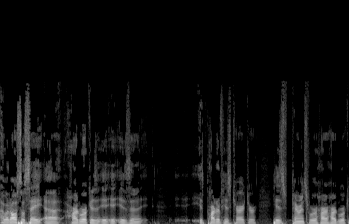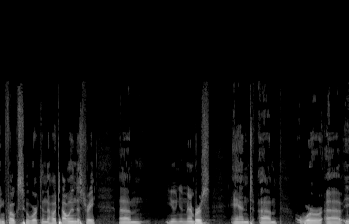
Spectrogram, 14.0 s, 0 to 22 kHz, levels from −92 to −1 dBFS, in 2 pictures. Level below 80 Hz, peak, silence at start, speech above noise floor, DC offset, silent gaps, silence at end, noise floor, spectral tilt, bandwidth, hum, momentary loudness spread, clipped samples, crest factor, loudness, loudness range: -48 dBFS; -8 dBFS; 0 s; 35 dB; under 0.1%; none; 0 s; -65 dBFS; -7.5 dB/octave; 13.5 kHz; none; 14 LU; under 0.1%; 22 dB; -30 LUFS; 4 LU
